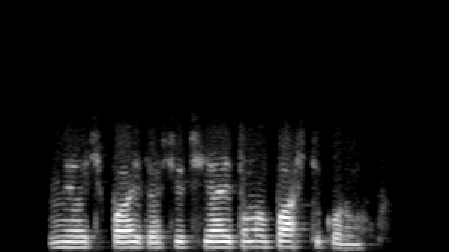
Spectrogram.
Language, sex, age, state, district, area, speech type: Kashmiri, male, 18-30, Jammu and Kashmir, Ganderbal, rural, conversation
